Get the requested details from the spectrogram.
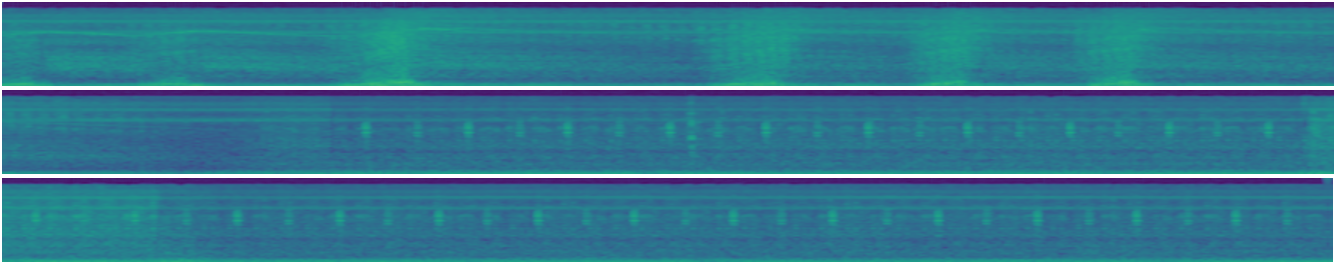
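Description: A diesel semi-truck with a Caterpillar inline-six engine idles.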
